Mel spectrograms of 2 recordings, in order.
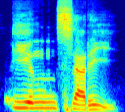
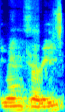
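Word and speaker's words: Ieng Sary: And another person is Ieng Sari. Ieng is I-E-N-G. Ieng Sari.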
